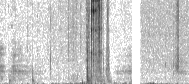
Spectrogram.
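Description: Wrench tightening the nut on a worn car stabilizer link, a series of close metallic ratcheting clicks and scrapes, irregular and building, with a brief silent gap near the end before more clicking.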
